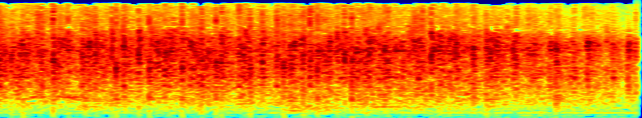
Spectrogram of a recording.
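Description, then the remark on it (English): An audience claps steadily for several seconds, a dense, even patter of many hands at a consistent loudness with no voices breaking through. “So let's do a round of applause.”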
